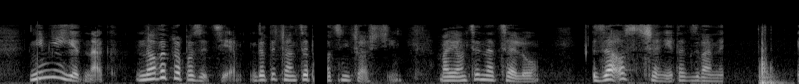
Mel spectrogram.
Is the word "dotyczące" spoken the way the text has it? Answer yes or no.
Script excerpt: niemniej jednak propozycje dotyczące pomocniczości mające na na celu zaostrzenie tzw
yes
